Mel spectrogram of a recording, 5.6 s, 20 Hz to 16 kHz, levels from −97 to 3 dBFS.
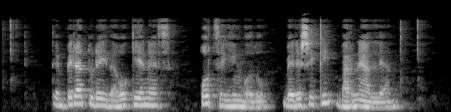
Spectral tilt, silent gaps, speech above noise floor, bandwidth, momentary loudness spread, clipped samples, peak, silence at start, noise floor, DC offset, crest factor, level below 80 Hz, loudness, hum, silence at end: -4.5 dB/octave; none; 39 dB; 9.6 kHz; 16 LU; under 0.1%; -2 dBFS; 0.15 s; -60 dBFS; under 0.1%; 20 dB; -64 dBFS; -22 LUFS; none; 0.6 s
